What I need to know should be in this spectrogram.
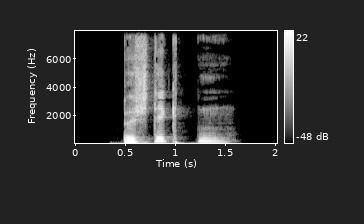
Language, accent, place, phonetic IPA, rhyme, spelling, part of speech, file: German, Germany, Berlin, [bəˈʃtɪktn̩], -ɪktn̩, bestickten, adjective / verb, De-bestickten.ogg
- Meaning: inflection of besticken: 1. first/third-person plural preterite 2. first/third-person plural subjunctive II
